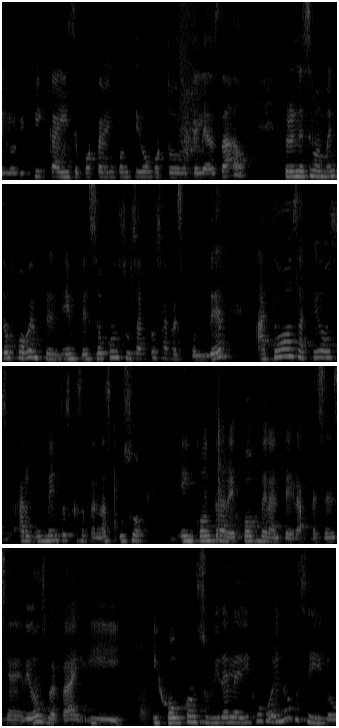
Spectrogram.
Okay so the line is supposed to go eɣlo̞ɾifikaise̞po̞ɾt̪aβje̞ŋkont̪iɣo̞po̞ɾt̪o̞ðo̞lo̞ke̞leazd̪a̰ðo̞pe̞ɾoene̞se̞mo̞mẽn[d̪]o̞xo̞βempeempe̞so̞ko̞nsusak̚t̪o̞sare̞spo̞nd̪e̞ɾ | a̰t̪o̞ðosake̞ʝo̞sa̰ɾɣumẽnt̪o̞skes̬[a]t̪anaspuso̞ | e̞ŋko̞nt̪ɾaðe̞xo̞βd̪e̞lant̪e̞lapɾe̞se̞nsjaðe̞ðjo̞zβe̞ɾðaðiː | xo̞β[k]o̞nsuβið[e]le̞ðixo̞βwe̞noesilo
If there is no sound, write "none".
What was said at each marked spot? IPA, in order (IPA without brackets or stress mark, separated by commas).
t̪, a, k, a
